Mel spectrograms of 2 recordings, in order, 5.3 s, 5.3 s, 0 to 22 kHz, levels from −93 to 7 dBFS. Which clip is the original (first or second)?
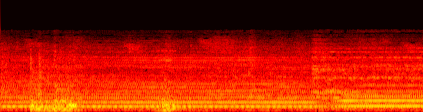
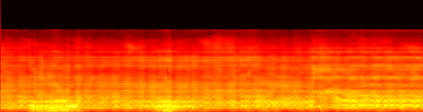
first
